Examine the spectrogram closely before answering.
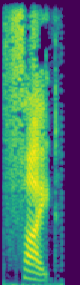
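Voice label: "fight", American English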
